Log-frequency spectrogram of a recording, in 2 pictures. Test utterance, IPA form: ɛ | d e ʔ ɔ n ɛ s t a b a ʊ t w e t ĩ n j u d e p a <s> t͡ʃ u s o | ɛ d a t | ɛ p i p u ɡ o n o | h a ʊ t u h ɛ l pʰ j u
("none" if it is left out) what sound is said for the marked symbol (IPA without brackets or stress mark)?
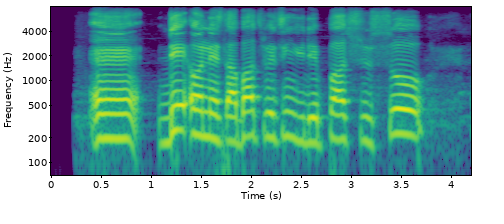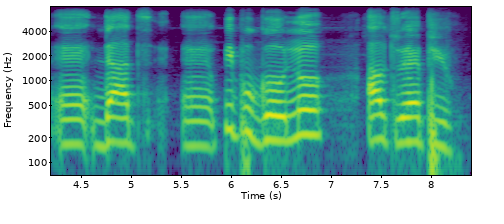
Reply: s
